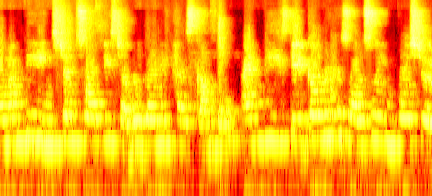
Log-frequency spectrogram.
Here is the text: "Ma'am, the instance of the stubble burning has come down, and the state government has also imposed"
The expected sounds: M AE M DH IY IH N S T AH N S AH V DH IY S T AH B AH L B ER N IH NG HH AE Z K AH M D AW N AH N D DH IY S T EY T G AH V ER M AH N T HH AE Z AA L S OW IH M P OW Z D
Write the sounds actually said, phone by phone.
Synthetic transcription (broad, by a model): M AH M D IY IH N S T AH N S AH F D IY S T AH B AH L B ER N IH HH AE Z K AH M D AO AH N D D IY S T EY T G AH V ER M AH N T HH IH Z AA L S OW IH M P OW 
